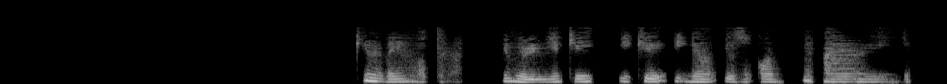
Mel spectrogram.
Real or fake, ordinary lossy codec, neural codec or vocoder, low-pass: fake; MP3, 24 kbps; codec, 44.1 kHz, 0.9 kbps, DAC; 7.2 kHz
